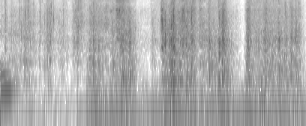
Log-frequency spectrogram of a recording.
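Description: Glossy advertisement paper crinkling and rustling in irregular handfuls as it is folded and wrapped tightly around a small rock by hand.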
